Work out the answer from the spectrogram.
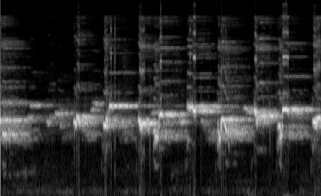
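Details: A sooty-headed bulbul, called trucukan, sings its energetic fighting-style song, used as a lure for other bulbuls: mellow, bubbling whistles linked in a fast, continuous rolling phrase of about three notes per second.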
